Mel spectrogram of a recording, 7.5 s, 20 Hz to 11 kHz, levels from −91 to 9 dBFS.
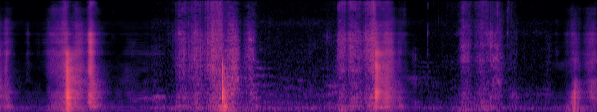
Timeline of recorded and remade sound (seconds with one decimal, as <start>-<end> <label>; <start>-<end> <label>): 0.0-1.9 remade; 1.9-4.7 recorded; 4.7-5.2 remade; 5.2-6.9 recorded; 6.9-7.5 remade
